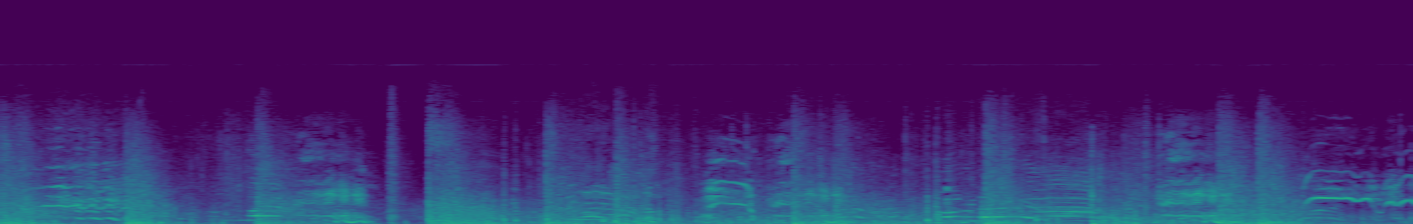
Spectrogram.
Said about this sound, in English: The horses rear up and buck their riders as Confederates snipe from the surrounding trees.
